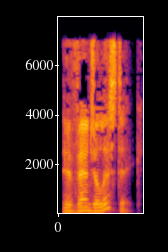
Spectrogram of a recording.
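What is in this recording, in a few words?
"evangelistic", British English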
